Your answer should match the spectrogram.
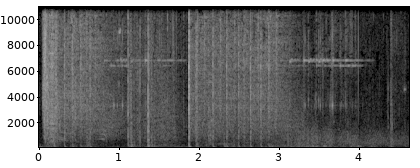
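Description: Gunfire in Escape From Tarkov, a burst of sharp shots with several loud cracks in an uneven rhythm over steady game ambience, mostly alone with no talk.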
